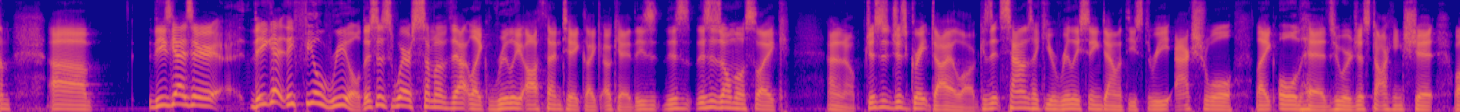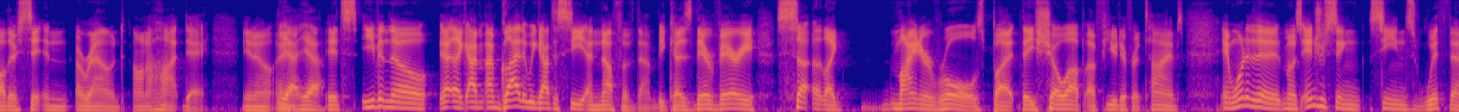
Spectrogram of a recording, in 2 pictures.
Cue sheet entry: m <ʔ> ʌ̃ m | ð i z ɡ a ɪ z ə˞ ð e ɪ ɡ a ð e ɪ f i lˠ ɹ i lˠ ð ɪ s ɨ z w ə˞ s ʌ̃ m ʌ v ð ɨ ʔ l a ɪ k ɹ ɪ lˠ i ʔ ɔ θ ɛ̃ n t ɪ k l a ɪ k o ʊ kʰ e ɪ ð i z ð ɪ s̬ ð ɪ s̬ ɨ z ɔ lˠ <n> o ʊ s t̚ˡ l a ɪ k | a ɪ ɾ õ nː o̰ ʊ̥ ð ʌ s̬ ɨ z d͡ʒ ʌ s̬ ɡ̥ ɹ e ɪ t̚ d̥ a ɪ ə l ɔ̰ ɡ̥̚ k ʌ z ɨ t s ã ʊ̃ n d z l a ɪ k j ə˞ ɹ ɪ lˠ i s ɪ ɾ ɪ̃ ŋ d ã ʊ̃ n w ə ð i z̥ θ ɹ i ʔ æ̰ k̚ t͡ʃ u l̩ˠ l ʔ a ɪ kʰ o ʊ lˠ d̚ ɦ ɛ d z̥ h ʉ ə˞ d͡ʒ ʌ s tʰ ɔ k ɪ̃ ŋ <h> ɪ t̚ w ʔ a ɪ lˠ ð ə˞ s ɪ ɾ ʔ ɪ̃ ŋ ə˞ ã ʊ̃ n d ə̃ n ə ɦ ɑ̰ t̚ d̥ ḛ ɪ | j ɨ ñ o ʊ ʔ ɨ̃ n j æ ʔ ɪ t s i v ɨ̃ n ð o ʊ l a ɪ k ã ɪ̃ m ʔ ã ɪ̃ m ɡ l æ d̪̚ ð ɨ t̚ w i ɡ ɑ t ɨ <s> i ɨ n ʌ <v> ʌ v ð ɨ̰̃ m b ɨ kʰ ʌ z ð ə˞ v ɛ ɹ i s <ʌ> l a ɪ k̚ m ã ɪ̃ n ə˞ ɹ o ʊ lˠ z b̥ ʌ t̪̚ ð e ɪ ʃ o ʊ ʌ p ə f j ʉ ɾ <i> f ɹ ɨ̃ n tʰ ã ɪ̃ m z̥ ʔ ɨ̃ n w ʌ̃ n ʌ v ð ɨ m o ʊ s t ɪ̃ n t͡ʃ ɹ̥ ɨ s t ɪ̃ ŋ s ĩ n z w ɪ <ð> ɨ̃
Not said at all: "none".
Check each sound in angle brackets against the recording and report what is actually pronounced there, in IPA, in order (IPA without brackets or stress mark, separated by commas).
ʔ, m, ʃ, s, f, ʌ, ɪ, ð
